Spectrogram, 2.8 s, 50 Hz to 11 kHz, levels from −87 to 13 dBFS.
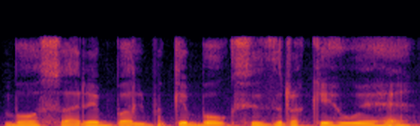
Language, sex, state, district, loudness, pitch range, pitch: Hindi, male, Uttar Pradesh, Saharanpur, -16 LUFS, 125-135 Hz, 135 Hz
